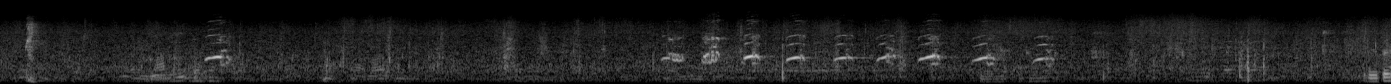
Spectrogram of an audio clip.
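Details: Young monkey Leo, crying for milk from its mom, gives a long run of about nine rhythmic wailing calls, each rising and falling, roughly two every second, after quieter scattered rustling and shuffling.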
